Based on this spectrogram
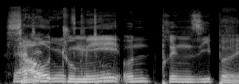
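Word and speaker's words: São Tomé und Príncipe: Und du hast vorgeschlagen, dass wir uns dann doch mal die Insel Sao Tome und Prinzipe angucken sollen. Ich hoffe, ich habe das richtig ausgeschlossen. Äh, ausgeschlossen. Hi, hi, aus, ausgesprochen. – Sao Tome und Prinzipe, ja, die, die ähm, Lautschrift gibt dir recht.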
